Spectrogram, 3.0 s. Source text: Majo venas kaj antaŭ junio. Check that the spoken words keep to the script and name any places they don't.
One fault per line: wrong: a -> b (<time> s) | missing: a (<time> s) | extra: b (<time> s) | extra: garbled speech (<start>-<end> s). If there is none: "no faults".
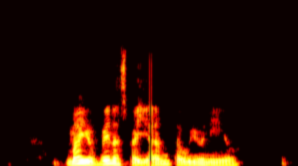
no faults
